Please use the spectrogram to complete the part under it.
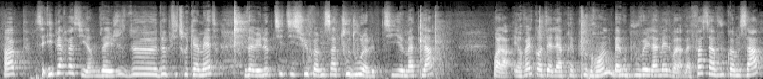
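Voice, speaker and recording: Breathless high-voiced woman vlogging at home. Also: darkish tone, a little hiss or hum. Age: 30s. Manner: chatty, enthusiastic, many fillers. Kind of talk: casual home vlog.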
